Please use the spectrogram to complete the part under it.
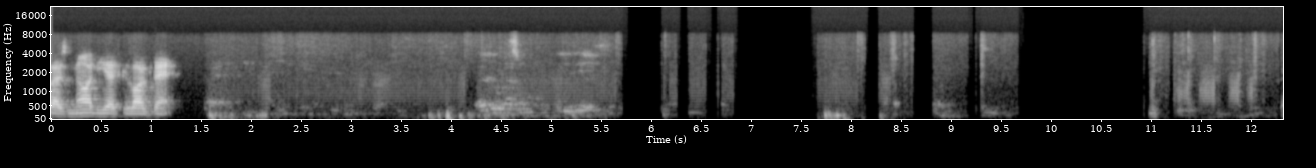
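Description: A person speaks calmly over an online call, in short bursts.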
